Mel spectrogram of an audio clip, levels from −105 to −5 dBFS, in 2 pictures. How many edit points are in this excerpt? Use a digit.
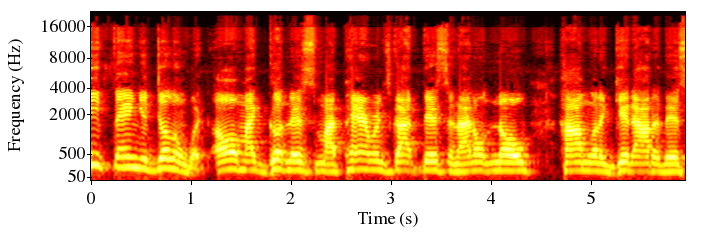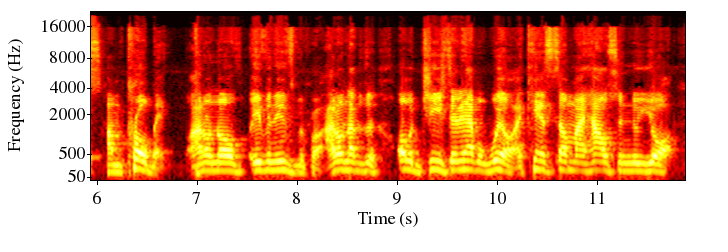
1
